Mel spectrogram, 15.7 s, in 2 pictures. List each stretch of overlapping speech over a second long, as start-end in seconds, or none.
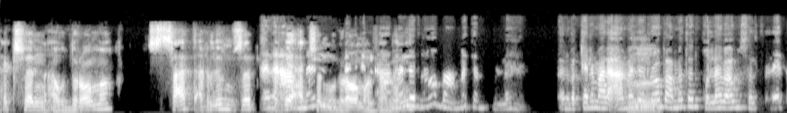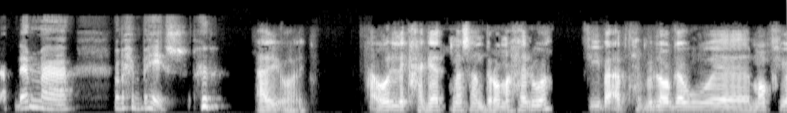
2.6-4.1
